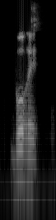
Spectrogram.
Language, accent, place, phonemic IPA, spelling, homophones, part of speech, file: French, France, Lyon, /bɔ.ʁe/, borée, boré / borées / borés, adjective, LL-Q150 (fra)-borée.wav
- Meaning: feminine singular of boré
